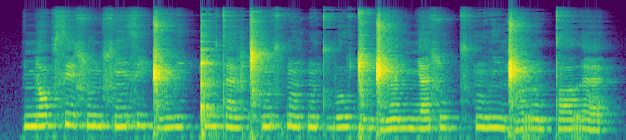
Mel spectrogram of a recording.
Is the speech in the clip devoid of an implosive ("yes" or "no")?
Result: yes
